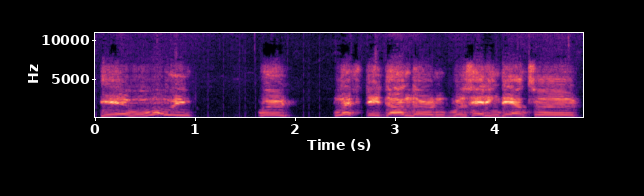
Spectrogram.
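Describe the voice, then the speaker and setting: An Australian man tells his story over a phone line. His voice is very bright and sharp. He stops and starts, often repeating words as he goes. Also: fairly high pitch, expressive, creaky, no room sound. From South Australia. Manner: halting, repeats words while recounting. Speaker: interviewee, eyewitness. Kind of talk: phone interview. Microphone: phone on speaker.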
